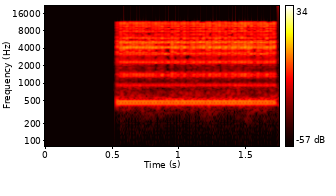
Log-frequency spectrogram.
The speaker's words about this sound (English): Here we go. Come on. It's ringing. That's a ring. That is a ring and a half, my friend.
